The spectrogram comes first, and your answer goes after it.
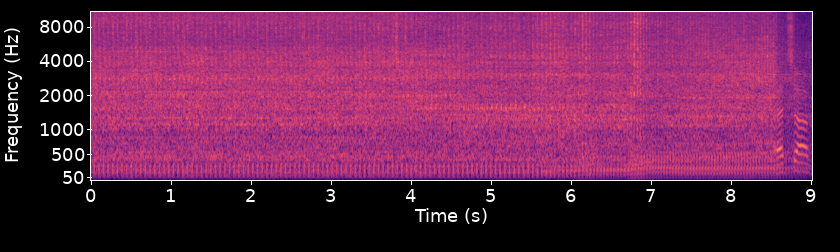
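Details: Neglected Alkota hot water pressure washer (model possibly 3205) that sat for years, on crusty fuel: a steady single-cylinder chug at about 200 beats a minute, firing evenly throughout; the engine is running well.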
